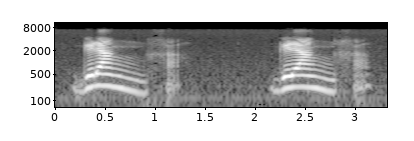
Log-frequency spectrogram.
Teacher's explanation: no se ve granja granja su acento es pro sódico y la sílaba tónica está en gran la penúltima sílaba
